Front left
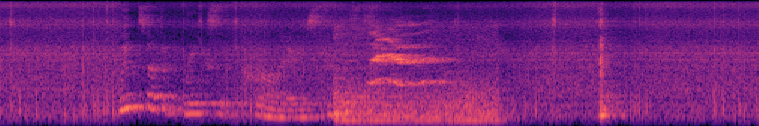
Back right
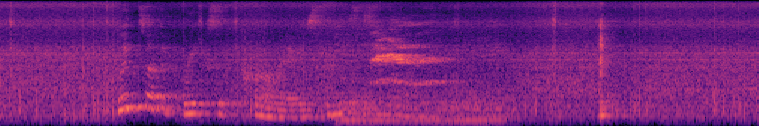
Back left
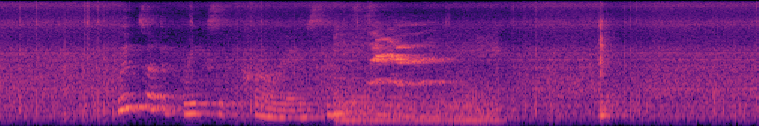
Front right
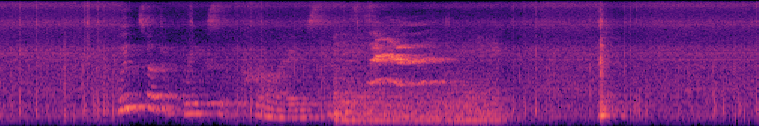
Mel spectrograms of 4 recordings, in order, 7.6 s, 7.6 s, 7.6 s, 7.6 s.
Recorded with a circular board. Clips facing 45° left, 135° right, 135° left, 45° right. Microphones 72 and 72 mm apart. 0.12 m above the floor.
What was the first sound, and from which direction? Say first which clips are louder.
A woman speaking: front left 1 dB, back left 1 dB; 165° right.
